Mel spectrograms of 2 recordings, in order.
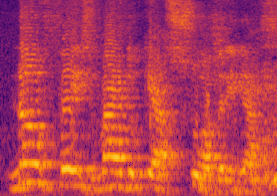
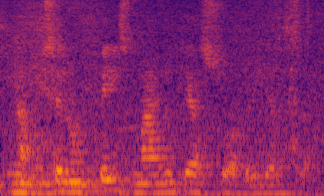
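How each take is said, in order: First: Louder, curt mother's rebuke; stern scolding mother. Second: Said in the usual way. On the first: Retold or imitated. Mother dismissing daughter's passed exams, loud stern rebuke. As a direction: slap the praise down, louder. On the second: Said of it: "Isso é uma tristeza".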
